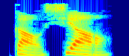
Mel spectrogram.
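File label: "搞笑", Mandarin Chinese; chinese-flashcards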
